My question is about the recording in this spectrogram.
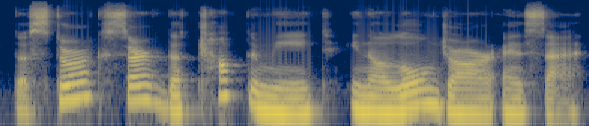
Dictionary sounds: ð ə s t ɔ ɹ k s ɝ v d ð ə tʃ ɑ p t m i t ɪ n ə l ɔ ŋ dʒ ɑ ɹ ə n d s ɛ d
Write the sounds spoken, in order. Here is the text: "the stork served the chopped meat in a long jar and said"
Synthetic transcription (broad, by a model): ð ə s t ɔ ɹ k s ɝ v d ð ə tʃ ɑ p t m i t ɪ n ə l ɔ ŋ dʒ ɑ ɹ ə n s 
